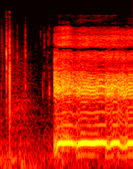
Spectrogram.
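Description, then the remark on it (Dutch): A voice imitates a squeaking brake with one loud, sustained high-pitched squeal. It starts abruptly after a brief quiet moment and holds steady, wavering slightly, until the end. “Ja, nog één keer de, piepende rem.”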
